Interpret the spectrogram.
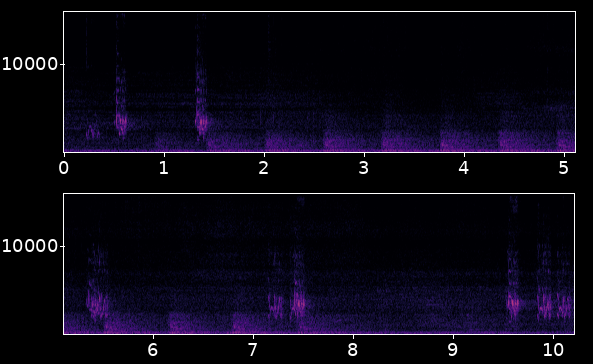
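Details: Four pet lovebirds kept at home, playing, eating and fighting together; short high chirps spaced irregularly, a few louder bright notes standing out over a steady low background hum.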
